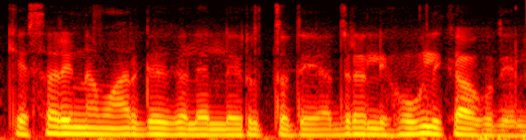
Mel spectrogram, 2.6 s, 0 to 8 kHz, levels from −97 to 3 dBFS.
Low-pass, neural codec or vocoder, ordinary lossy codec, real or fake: 7.2 kHz; none; none; real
